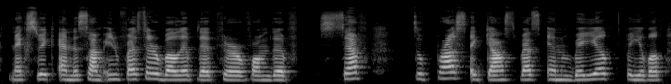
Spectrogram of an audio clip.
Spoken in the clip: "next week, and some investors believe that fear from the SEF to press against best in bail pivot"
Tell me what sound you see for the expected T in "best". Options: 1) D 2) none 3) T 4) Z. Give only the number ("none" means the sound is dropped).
2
